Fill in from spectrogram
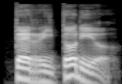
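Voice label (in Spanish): "territorio", Spanish, male; mekanta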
